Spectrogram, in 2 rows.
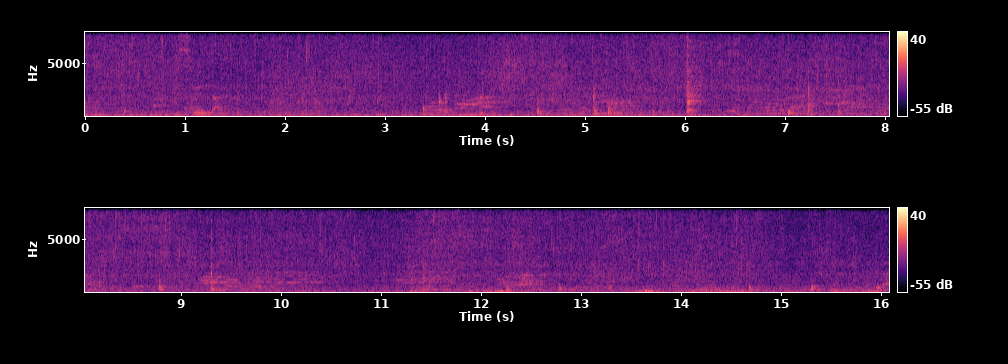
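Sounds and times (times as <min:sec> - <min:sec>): food sizzling in a wok: 0:00.0 - 0:16.0
wooden spatula knocking and scraping: 0:03.3 - 0:06.3, 0:11.3 - 0:16.0.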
